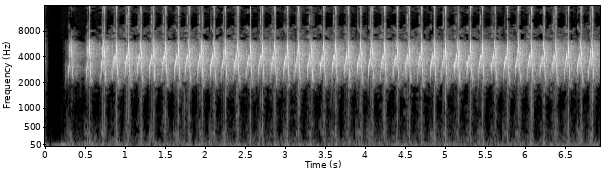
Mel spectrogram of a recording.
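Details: Bar-winged prinia 'buka paruh' (open-beak) calls, played to stimulate and train other songbirds. After a brief silence, rapid high metallic chips start and run on evenly, roughly two per second, with a clean background.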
